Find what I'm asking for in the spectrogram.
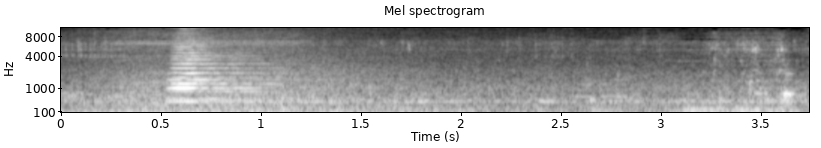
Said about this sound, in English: I feel suffocated by Yerevan that merges with the city where I grew up. I'm at the same time very far and too close to the car horns. Unable to concentrate.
